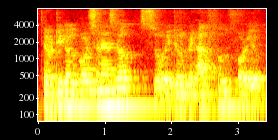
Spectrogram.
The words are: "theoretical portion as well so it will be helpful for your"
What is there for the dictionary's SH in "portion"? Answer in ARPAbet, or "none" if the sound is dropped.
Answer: S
